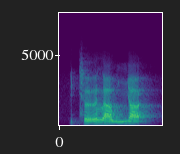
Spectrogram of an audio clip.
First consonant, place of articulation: palatal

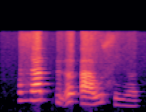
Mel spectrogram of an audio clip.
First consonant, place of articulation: alveolar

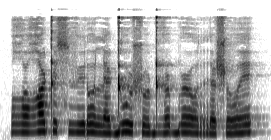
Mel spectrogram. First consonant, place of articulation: uvular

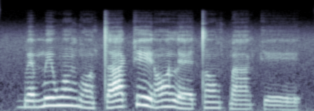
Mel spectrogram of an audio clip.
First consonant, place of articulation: labial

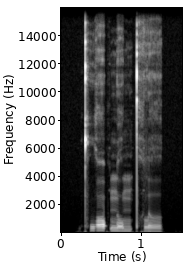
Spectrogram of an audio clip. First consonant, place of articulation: velar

